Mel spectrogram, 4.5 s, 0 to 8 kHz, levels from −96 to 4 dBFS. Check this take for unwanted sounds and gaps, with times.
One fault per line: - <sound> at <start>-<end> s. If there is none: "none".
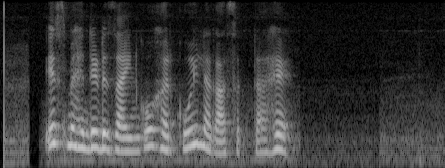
none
